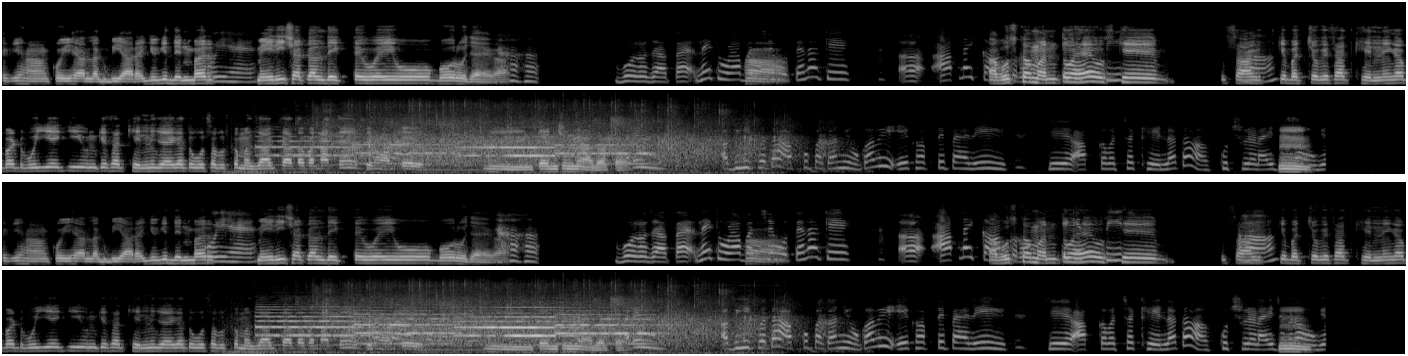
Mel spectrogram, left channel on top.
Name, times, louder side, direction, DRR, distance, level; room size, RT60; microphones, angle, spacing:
voice 1, 0.0-2.1 2.6-5.1 7.4-7.8 9.9-11.7 12.2-18.3 18.9-20.3 26.8-27.1, left 3 dB, 55° left, 2.5 m, -27 dB
voice 2, 2.0-2.6 4.9-5.4 6.1-8.5 9.0-10.3 10.6-11.2 12.4-12.8 17.7-18.9 20.3-20.7 21.2-27.3, right 4 dB, 35° right, 6.0 m, -34 dB
Applause, 16.3-22.5, equal, ahead, 1.7 m, -34 dB
sound 1, 16.3-21.1 21.4-21.7, right 6 dB, 65° right, 1.4 m, -25 dB
head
